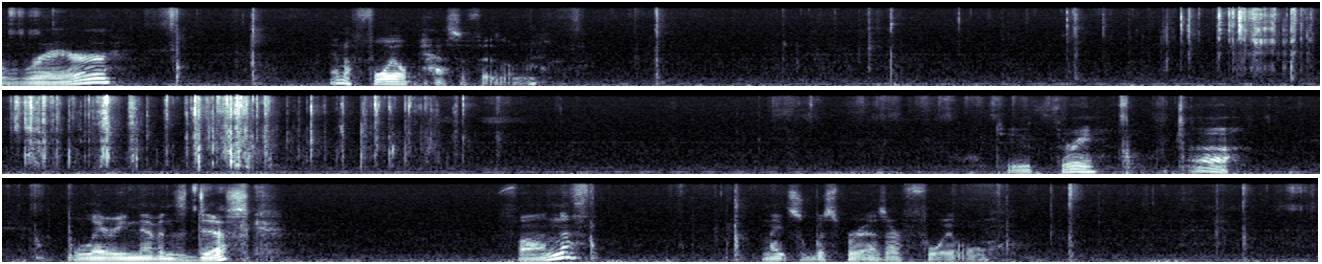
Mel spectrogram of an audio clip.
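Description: Playing cards slide and flick against each other.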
